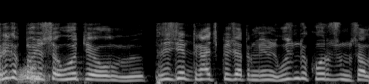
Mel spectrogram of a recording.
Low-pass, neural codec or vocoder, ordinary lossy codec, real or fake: 7.2 kHz; vocoder, 22.05 kHz, 80 mel bands, Vocos; MP3, 64 kbps; fake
